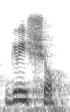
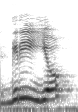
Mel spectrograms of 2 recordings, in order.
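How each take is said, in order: First: The middle consonant is an sh sound. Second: The middle consonant is a y sound. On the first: "pode ser pronunciado como S H" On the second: "pode ser pronunciado como I"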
